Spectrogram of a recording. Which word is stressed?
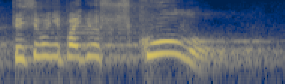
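школу. The stress falls on the word школу. The question is about where one goes. "То есть у тебя есть выбор, в школу, на работу"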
